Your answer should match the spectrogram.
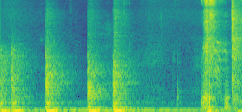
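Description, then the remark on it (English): A rhythmic pattern of about six loud knocks on a door, showing how a Jehovah's Witness knocks on people's doors, grouped with a short pause before a final quick double knock, with no one talking. “How do you knock on people's doors? I go like this.”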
